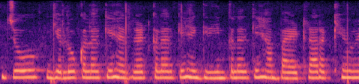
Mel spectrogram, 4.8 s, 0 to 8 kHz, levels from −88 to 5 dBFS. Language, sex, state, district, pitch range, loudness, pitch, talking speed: Hindi, female, Uttar Pradesh, Lalitpur, 225-240 Hz, -13 LUFS, 230 Hz, 210 wpm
